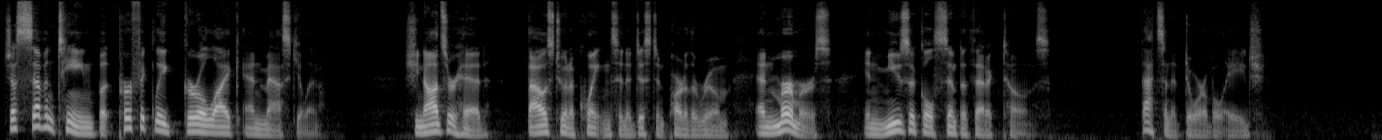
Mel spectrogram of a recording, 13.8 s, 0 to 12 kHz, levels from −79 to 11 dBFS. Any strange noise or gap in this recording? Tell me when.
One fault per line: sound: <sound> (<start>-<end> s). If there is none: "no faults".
no faults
